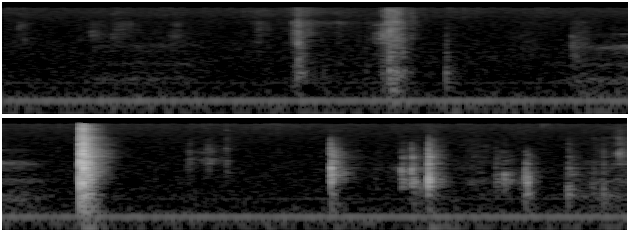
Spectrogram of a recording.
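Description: Rubber stamps and an ink pad handled on a craft table: a few light taps and clicks, and one sharp knock about three and a half seconds in, as a stamp is inked and pressed or set down on the paper.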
